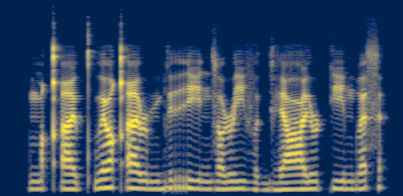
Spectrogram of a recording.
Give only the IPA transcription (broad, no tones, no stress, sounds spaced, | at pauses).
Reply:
m ɐ qʼ ɛː kʷʼ æ ɹ qʼ eː ɹ m b ɨ r iː n z ɔ ɹ i v ə ɡʱ ɛ ʕ ɨ ɹ k i m b ɐ s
